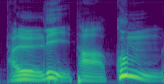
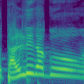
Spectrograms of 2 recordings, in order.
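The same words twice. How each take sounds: First: "달리다 굼" spelled out very slowly; slow repeat. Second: "달리다 굼" called out high and louder; commanding call. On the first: Shown as a demonstration. 선생님이 아이들에게 천천히 따라하게. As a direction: drawl each syllable of "달리다 굼". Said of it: "했어요". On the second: Acted. Jesus calling the dead girl to rise, commanding. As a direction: cry "달리다 굼" to wake the girl. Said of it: "예수님이 그 죽은 아이의 손을 붙잡고".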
